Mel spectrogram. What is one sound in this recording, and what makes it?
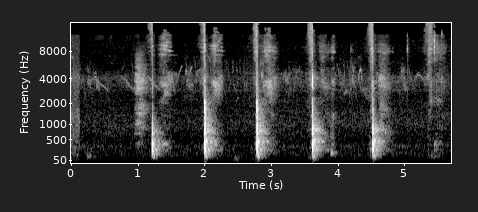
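A knife chops through a pickle onto a cutting board with sharp, even knocks.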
